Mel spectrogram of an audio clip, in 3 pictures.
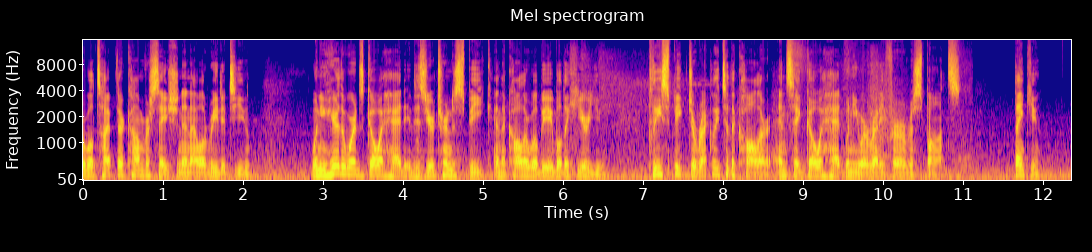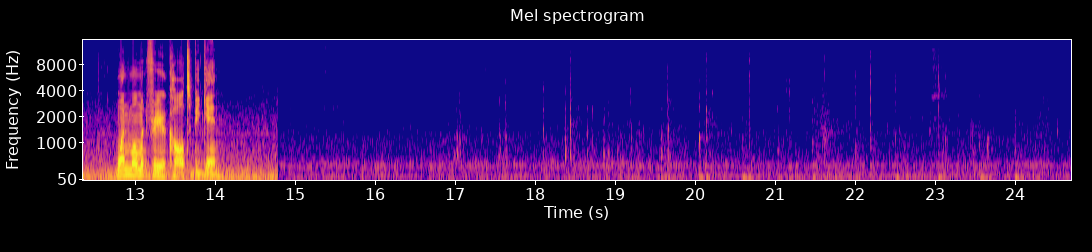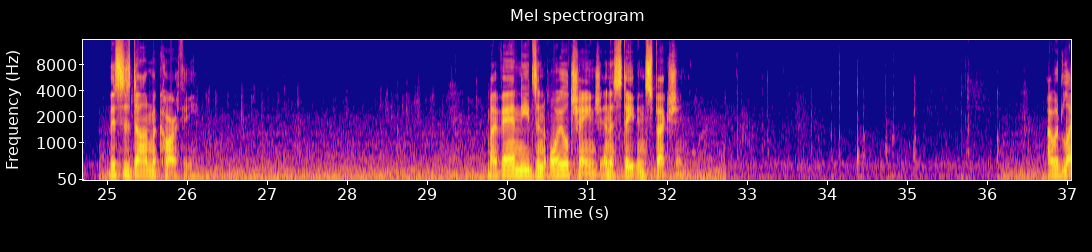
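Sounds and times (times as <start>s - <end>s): typing on a keyboard: 16.9s - 24.2s, 26.2s - 29.6s, 32.8s - 35.8s.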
